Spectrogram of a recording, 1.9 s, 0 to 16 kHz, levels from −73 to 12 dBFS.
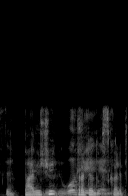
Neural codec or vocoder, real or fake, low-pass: none; real; 7.2 kHz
